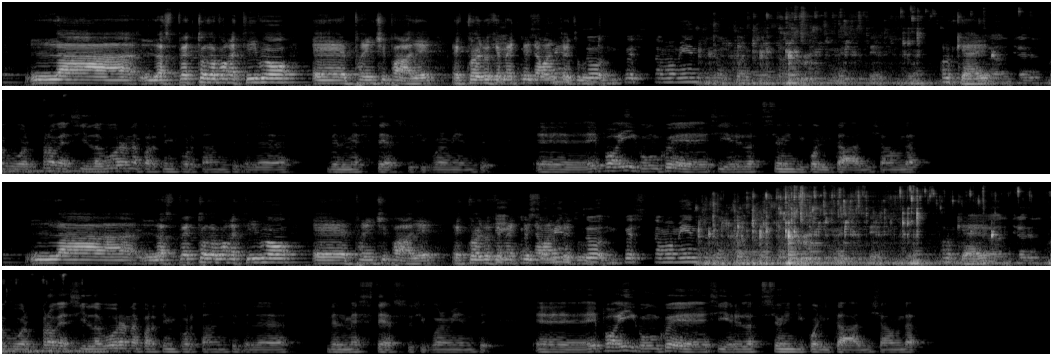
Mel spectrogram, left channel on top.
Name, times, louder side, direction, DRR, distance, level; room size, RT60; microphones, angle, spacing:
voice 1, 0.0-6.1 9.4-9.9, left 3 dB, 45° left, 0.4 m, -29 dB
voice 2, 4.9-9.2 9.7-13.3 13.7-15.3 15.8-19.6, right 2 dB, 50° right, 0.6 m, -39 dB
Sink (filling or washing), 6.9-11.7, right 8 dB, 85° right, 0.3 m, -34 dB
2.6 x 2.1 x 2.8 m
head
